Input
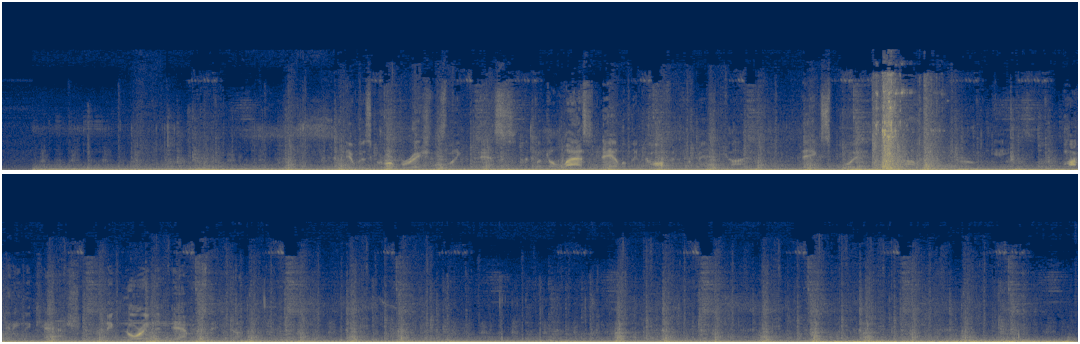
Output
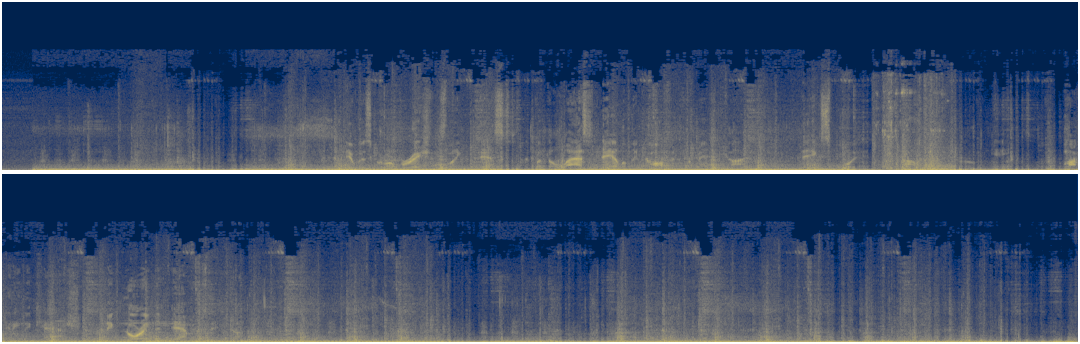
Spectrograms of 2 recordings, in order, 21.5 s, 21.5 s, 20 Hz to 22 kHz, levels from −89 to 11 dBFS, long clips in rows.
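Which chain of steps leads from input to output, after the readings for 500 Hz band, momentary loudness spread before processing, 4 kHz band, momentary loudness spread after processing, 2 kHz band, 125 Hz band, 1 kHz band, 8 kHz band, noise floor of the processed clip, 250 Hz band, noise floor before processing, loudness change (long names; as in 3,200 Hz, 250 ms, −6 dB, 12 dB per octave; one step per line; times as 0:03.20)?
+7.5 dB, 8 LU, +2.5 dB, 6 LU, +7.0 dB, +8.5 dB, +6.5 dB, +3.0 dB, −22 dBFS, +8.0 dB, −32 dBFS, +7.5 dB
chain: compressor whose output falls as the input rises −23 dBFS, ratio −1
level +8 dB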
